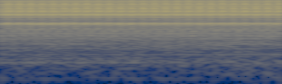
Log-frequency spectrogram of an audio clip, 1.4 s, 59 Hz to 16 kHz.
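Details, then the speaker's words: Wheelchair motor after commutator cleaning (commutator still needs resurfacing), run on 12 volts: even high brush whir with a fine steady ripple and no grinding, much quieter than its earlier terrible sound; squeaks begin once the gearbox is engaged. "you could hear that this motor sounded terrible and it's a whole lot more quiet now"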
